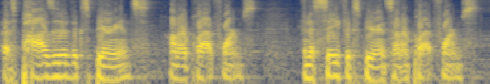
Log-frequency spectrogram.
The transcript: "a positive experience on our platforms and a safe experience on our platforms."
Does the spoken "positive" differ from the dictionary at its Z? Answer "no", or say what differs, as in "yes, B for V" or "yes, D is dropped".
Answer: no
